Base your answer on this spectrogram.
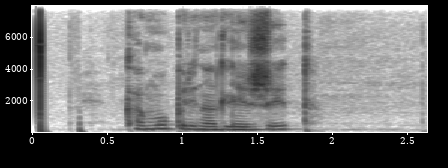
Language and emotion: Russian, neutral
